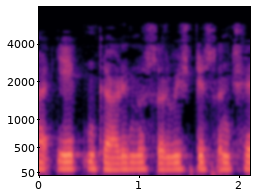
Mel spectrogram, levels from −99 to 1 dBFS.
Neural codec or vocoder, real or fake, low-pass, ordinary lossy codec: none; real; 7.2 kHz; MP3, 24 kbps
